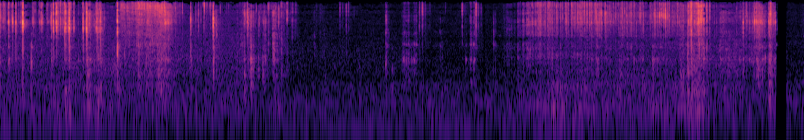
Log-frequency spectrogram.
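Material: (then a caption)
Soap. A metal blade carves a solid white rectangular bar of soap, scored in a grid and held in the fingers, so small cubes crumble off. Bright, crisp scraping and crumbling crackles come in dense bursts, fade to near silence in the middle with a few faint ticks, then return as a steady, gritty scrape before stopping abruptly.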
